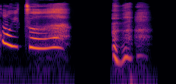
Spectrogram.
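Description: Speech only: a soft, breathy spoken line ('cute, this guy'), then a short surprised 'eh?' about a second and a half in.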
